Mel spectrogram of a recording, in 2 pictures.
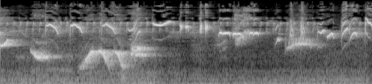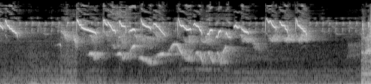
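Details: Rolling ngalas ngerol song of a white-eye, packed bursts of high twittering and quick slurred chirps with a few lower sweeping notes early on, continuing almost without break for ten seconds.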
